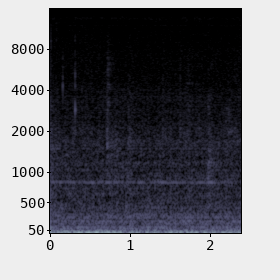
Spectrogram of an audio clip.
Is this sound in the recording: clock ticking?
yes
